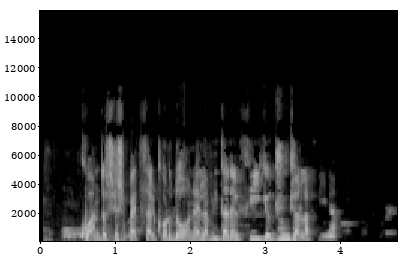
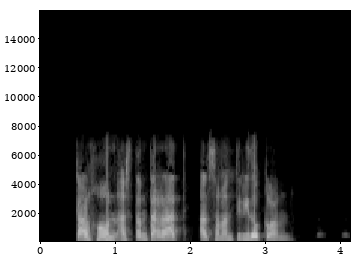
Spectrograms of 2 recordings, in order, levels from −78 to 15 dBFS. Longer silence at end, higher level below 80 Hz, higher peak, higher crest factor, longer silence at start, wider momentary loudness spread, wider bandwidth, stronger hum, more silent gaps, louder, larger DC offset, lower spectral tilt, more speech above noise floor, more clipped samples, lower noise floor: second, 0.1 s vs 0.85 s; about the same, -62 dBFS vs -58 dBFS; about the same, -2 dBFS vs -2 dBFS; about the same, 16 dB vs 16 dB; second, 0.05 s vs 0.45 s; about the same, 9 LU vs 7 LU; first, 10 kHz vs 7.6 kHz; neither; neither; about the same, -15 LUFS vs -17 LUFS; neither; second, -2 dB/octave vs -3.5 dB/octave; second, 37 dB vs 43 dB; neither; second, -52 dBFS vs -59 dBFS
